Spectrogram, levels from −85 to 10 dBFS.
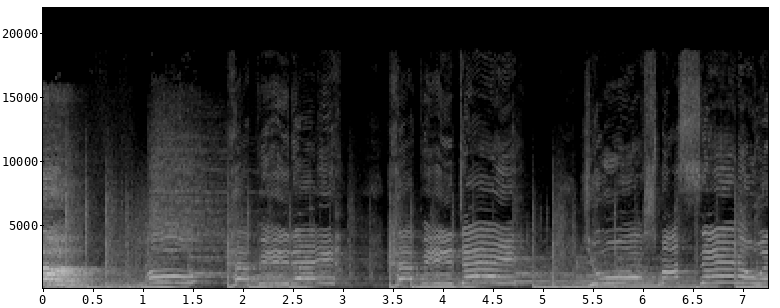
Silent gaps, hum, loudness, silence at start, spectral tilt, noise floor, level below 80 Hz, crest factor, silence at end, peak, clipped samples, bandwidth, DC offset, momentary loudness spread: none; none; -27 LUFS; 0 s; -4 dB/octave; -46 dBFS; -42 dBFS; 22 dB; 0 s; -4 dBFS; under 0.1%; 19 kHz; under 0.1%; 8 LU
